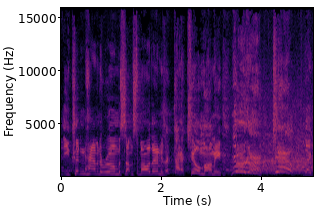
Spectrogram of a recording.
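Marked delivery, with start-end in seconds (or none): 2.2-4.6 mock-demonic little boy, increasingly shrill; murderous kid. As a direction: play a crazed kid, climbing into a shout. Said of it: "Imagine if your kid did that".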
